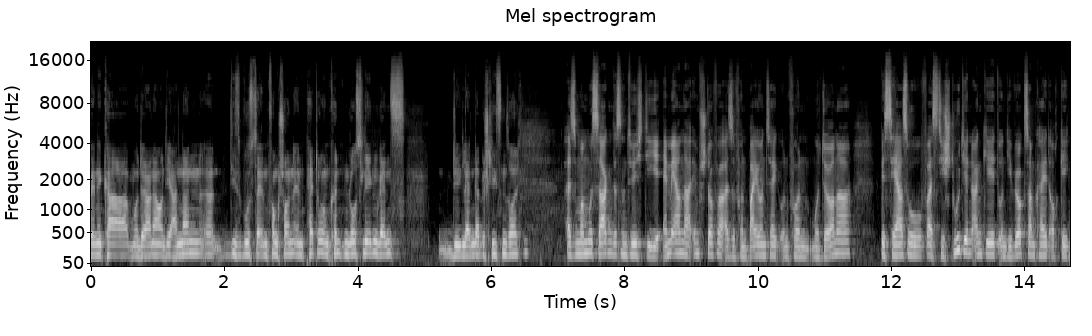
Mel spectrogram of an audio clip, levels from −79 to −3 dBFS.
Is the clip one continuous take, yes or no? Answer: yes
